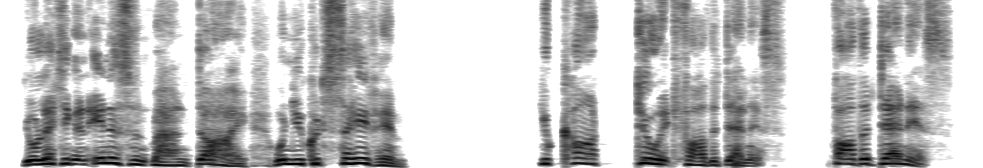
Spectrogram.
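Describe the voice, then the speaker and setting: A man performs a put-on character voice that is shrill, high-pitched, raised and projected. His intonation is lively and his pace moderate. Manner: shrieking, desperate.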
